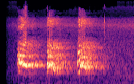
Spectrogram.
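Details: A male Labrador Retriever gives three loud, even barks, spaced about half a second apart.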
